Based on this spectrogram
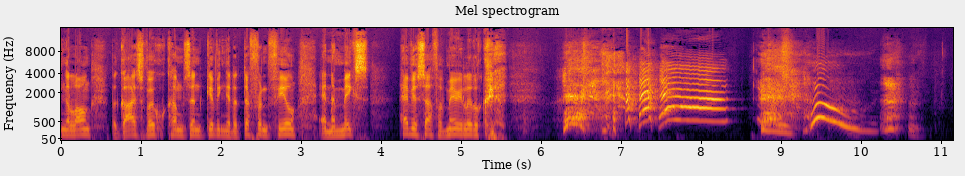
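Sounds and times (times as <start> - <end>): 
speech: 0.0 - 6.9, 8.7 - 9.4
person sneezing: 6.2 - 6.8, 8.7 - 10.9
laughter: 6.3 - 8.4.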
